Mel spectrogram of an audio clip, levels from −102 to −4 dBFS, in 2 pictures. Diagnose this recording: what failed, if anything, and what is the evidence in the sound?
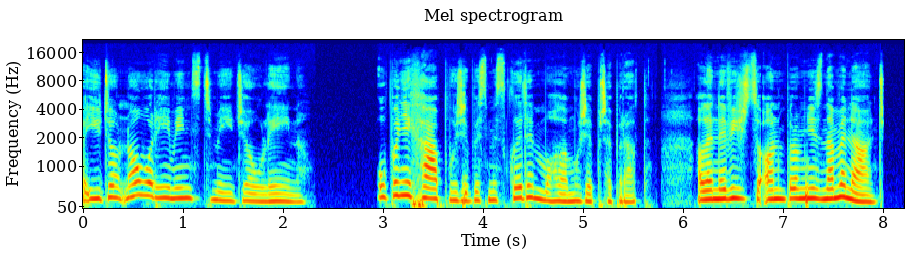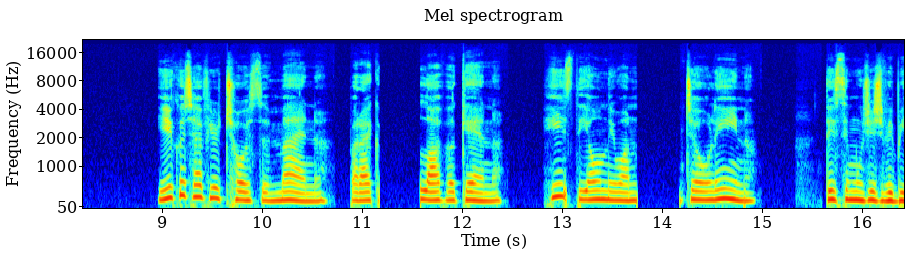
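Lost LE Audio frames at 3.80, 7.23, 13.02 and 14.82 s, at the codec stage on the Bluetooth link. Each is a brief smeared, noisy blip of about 20 ms (10 ms at 14.82 s), which fits lost 10 ms LC3 frames. The decoder refilled the gap by repeating the last spectrum with randomised signs.

Digital wireless dropout at 8.00 to 8.56 s, 11.17 to 11.59 s and 13.75 to 14.18 s, on the wireless link, lasting roughly 0.4 to 0.56 s. Each is a clean hole of near silence with no noise burst on either edge. The receiver lost too much data and muted with a very short fade.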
